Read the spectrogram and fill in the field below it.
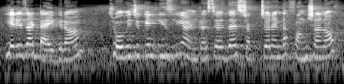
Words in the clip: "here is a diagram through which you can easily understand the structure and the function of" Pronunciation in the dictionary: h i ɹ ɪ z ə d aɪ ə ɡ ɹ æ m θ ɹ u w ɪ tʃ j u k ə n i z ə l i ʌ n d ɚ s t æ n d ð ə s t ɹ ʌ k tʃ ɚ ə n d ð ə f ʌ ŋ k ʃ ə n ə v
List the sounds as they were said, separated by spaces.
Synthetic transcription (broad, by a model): h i ɹ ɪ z ə d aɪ ɡ ɹ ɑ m t ɹ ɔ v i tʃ j u k ə n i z l i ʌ n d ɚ s t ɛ d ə s t ɹ ʌ k tʃ ɚ ə n d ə f ʌ ŋ k ʃ ə n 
